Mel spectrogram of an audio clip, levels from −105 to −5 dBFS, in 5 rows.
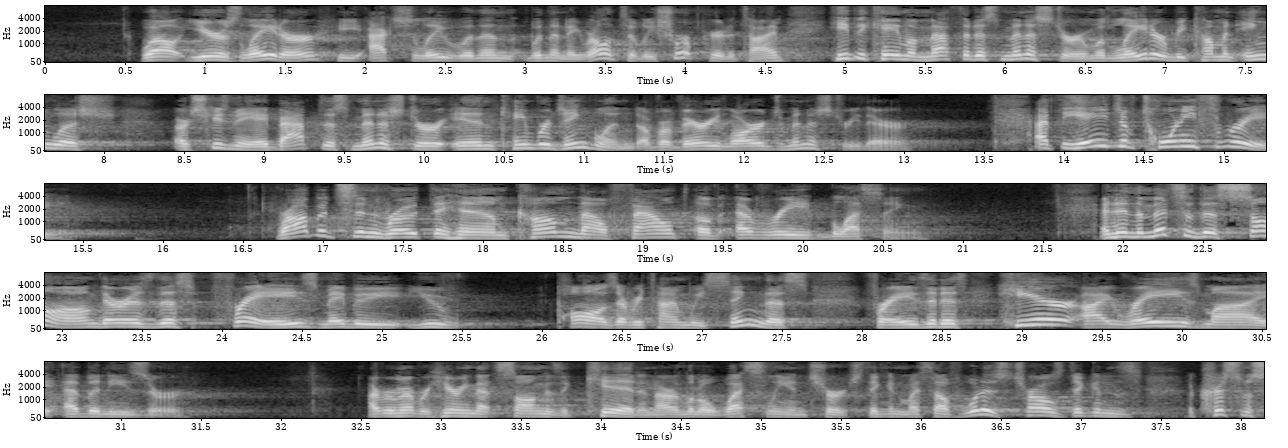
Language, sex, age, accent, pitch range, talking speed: English, male, 40-59, American, 145-230 Hz, 160 wpm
